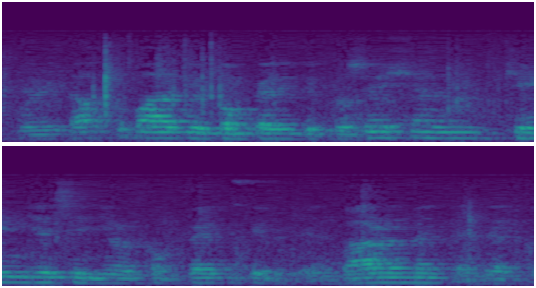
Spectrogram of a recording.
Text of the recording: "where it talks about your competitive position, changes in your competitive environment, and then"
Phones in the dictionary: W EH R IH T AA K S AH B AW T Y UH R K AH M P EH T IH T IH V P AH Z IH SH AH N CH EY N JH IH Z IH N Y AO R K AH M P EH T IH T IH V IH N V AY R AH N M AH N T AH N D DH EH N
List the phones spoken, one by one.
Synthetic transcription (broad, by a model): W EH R IH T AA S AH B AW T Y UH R K AH M P EH T IH T IH V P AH S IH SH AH N CH EY N JH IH S IH N Y AO R K AH M P EH T IH T IH V IH N V AY R AH N M AH N T AH N D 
